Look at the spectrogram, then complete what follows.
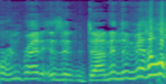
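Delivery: high, loud speech with laughter. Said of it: "I'm just crying".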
